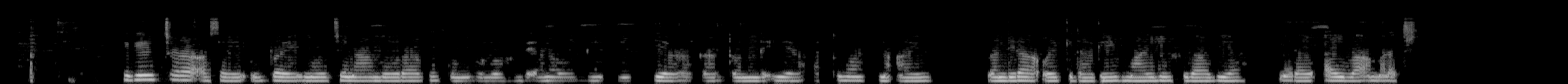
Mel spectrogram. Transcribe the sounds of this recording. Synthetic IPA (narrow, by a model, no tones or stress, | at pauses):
hɛɡeːt͡ʃʼːɐɾɐʔɐsɐjʊbːɐjmoːt͡ʃːɛnaːbo̞ːɾaːɡɔɡ̥ɔŋɡʊlʊɐb̪ɛʔɐnɐwbibiːt̪ːɪjɐɡɐɡɐɾd̪ɔnd̪ɛʔɪjaɐt̪ːʊmɐnɐʔɐj | bɐnd̪ɪɾaːʔɔjkʼːɪd̪aːɡeːmajd̪ʊfɪd̪aːbɪja | mɛɾɐjʔɐjba̰ːmɐ̰lɐt̪ɪ̥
